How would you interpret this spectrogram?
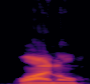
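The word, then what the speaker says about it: Lynel: horse thing that's very difficult how do you pronounce it Lionel Lionel okay and I would always quit the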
